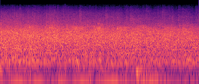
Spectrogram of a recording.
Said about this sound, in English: Let me remind the audience that if the teams are getting warm, you can applaud and help them.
